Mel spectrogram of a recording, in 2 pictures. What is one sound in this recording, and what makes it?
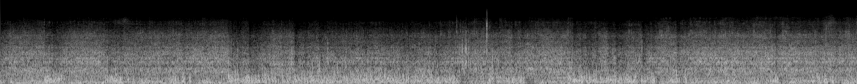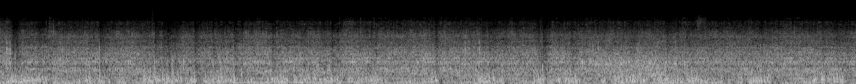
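Wind rushes loudly past a cyclist descending fast on a road bike.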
